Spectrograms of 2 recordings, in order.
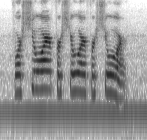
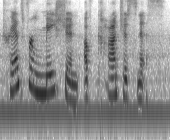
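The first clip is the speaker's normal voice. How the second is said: slow, softer "Transformation of consciousness"; emphatic repeat; 6 dB quieter, slower than usual. Shown as a demonstration. Teacher repeats a key phrase to the audience, slowly and deliberately. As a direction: draw out "Transformation of consciousness" with weight. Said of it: "Let me say that again".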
